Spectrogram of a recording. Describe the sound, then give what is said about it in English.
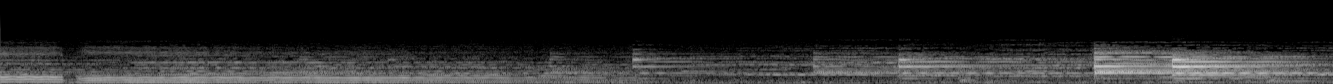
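Bells ring out for Christmas 1945 in sustained, resonant tones with rich overtones. The pitch shifts several times, and the ringing swells louder near the end. No voices are heard. “hear that? The bells of Christmas 1945 ring out clear and free around the world to you. Listen to them.”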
